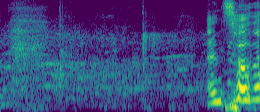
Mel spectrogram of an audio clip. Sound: laughing

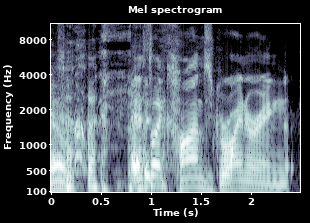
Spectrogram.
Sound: laughs

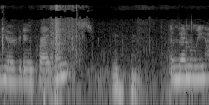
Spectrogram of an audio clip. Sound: laughs

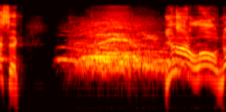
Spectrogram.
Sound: crowd whoops

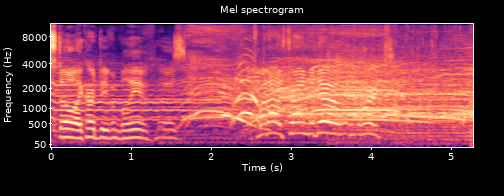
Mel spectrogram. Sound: crowd cheering

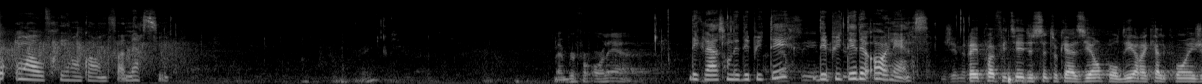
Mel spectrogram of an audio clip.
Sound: some Applause

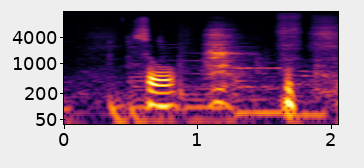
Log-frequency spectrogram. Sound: breathes out

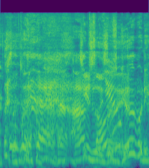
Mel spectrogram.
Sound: all laughing

